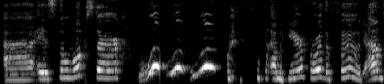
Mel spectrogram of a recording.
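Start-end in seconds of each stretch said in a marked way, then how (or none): 2.1-3.5 high, loud whooping hype call. Real, not acted. Host greeting the Whoopster with an excited whoop call. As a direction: whoop it up like a cheering crowd. Hyping a guest's arrival.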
